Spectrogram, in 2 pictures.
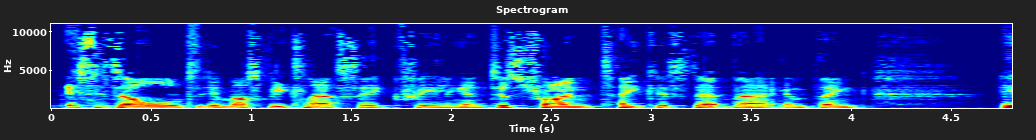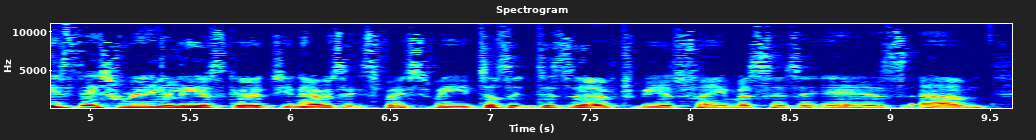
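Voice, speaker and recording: A man's voice: fairly low pitch, a little fast, darkish tone. A man talking casually as a film podcast host, in a hesitant, rambling but enthusiastic way.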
